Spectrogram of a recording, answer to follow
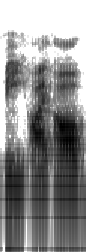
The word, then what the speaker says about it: vir: Masculine man is V-I-R, vir in classical Latin.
